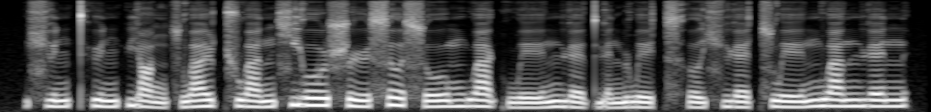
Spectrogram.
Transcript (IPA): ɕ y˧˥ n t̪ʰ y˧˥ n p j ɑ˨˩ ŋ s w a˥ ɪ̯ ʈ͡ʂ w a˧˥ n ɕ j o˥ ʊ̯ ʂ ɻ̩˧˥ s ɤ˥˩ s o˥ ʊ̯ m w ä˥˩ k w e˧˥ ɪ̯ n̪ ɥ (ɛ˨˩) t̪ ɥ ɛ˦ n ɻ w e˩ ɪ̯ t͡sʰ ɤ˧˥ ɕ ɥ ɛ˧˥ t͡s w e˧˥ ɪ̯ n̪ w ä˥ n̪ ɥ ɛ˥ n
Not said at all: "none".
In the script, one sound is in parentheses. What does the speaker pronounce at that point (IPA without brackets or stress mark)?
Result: ɛ˨˩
